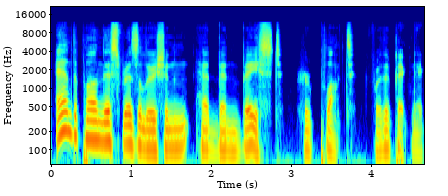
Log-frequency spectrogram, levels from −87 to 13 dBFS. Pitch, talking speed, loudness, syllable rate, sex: 110 Hz, 155 wpm, -19 LUFS, 4.4 syllables/s, male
